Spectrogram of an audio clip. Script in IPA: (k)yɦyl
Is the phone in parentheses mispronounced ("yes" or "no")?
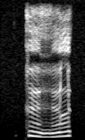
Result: no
